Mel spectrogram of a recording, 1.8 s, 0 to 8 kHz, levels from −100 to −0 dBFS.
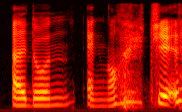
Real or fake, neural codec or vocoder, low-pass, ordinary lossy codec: real; none; 7.2 kHz; none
